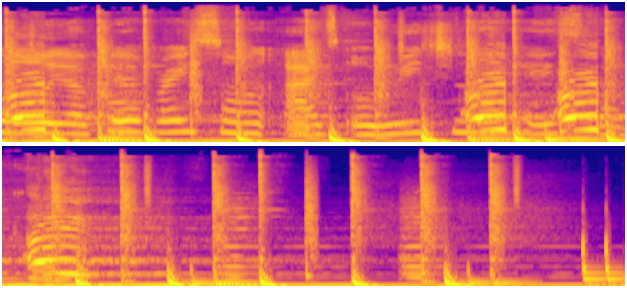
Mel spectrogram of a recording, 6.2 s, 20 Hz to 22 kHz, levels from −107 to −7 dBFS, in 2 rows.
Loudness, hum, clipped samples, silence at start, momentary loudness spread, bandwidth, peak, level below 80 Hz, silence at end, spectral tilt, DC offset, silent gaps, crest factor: -12 LUFS; none; under 0.1%; 0 s; 6 LU; 19.5 kHz; 0 dBFS; -14 dBFS; 0 s; -4.5 dB/octave; under 0.1%; none; 10 dB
